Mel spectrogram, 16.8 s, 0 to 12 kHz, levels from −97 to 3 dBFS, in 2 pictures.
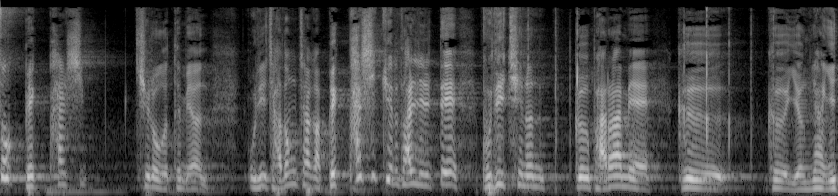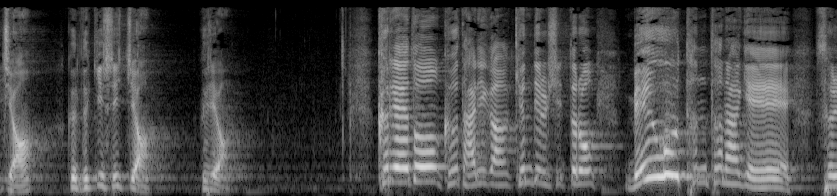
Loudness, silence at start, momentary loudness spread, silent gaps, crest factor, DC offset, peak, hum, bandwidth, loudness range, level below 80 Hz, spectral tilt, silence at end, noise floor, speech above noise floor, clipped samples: -24 LUFS; 0 s; 15 LU; none; 24 dB; under 0.1%; -2 dBFS; none; 11 kHz; 8 LU; -62 dBFS; -3.5 dB/octave; 0 s; -68 dBFS; 44 dB; under 0.1%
